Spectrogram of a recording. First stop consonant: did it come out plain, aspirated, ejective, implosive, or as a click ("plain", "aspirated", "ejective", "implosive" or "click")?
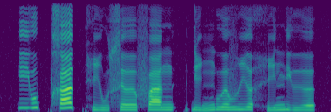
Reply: plain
